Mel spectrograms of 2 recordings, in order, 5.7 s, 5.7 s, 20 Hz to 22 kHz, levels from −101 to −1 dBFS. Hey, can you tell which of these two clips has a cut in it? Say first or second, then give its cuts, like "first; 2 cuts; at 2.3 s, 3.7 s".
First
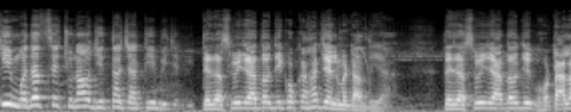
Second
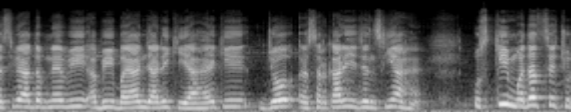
first; 1 cut; at 1.8 s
